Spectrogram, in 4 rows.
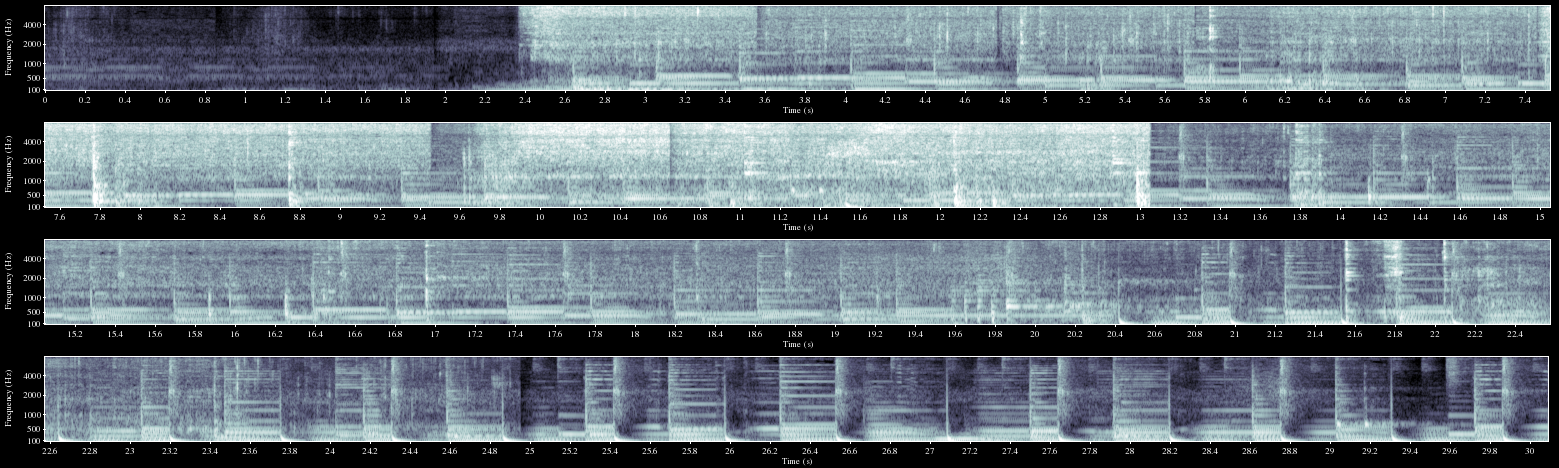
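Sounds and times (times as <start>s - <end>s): vegetables sizzling in hot oil: 2.4s - 24.9s
metal spatula scraping pot: 4.9s - 6.8s, 7.6s - 13.1s, 21.5s - 23.8s.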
